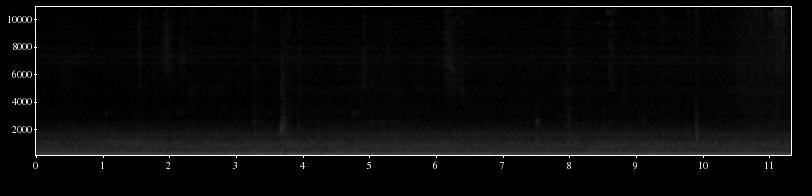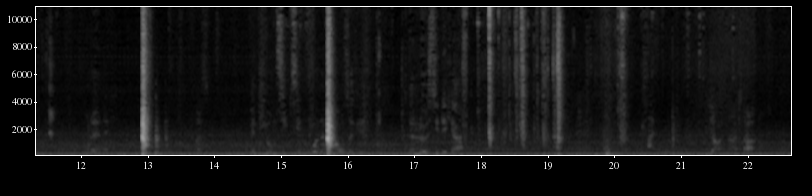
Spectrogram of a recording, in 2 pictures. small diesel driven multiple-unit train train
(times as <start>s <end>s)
19.3s 22.6s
